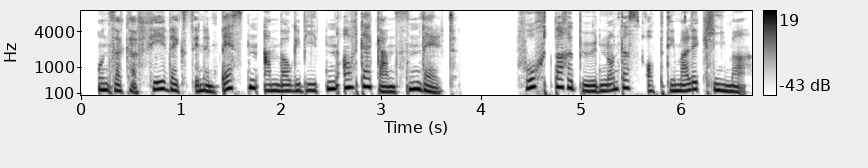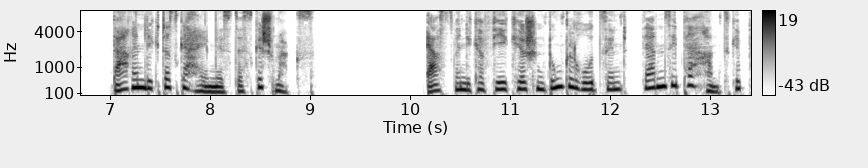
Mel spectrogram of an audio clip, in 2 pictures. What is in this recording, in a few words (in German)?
Vertonung; REGIO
